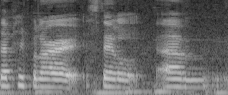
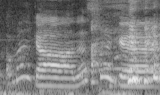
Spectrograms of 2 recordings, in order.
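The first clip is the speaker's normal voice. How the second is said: pirate voice; 2 semitones higher, 5 dB louder than usual. Acted. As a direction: ham up a joking pirate. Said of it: "my pirate voice is".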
